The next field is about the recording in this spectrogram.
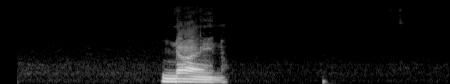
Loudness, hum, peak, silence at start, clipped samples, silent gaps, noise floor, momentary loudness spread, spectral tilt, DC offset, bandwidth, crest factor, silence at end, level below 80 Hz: -13 LUFS; none; 0 dBFS; 1.6 s; under 0.1%; none; -61 dBFS; 14 LU; -8.5 dB/octave; under 0.1%; 12.5 kHz; 18 dB; 2.25 s; -56 dBFS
